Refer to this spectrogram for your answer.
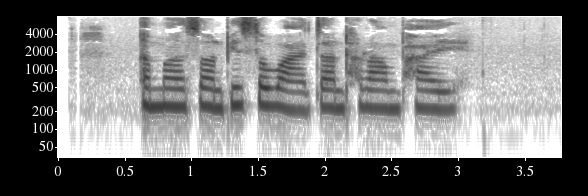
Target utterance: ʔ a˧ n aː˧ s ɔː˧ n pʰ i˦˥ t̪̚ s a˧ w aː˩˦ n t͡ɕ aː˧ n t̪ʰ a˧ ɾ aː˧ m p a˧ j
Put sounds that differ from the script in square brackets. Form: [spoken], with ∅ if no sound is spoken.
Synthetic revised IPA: ʔ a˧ [m] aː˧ s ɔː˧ n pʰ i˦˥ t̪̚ s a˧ w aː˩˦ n t͡ɕ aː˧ n t̪ʰ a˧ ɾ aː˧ m [pʰ] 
